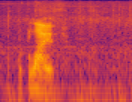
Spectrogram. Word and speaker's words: Blythe: looks like here it's how you're pronouncing it with the th instead of a d yeah Blythe isn't there a way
